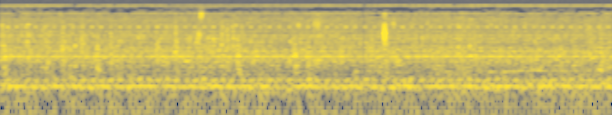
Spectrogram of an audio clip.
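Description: Small boat's motor running steadily at low speed, an even hum that holds one pitch, over a low rumble of water and hull.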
